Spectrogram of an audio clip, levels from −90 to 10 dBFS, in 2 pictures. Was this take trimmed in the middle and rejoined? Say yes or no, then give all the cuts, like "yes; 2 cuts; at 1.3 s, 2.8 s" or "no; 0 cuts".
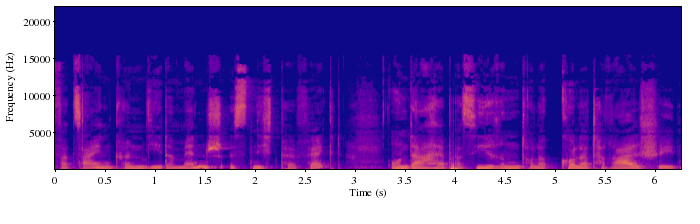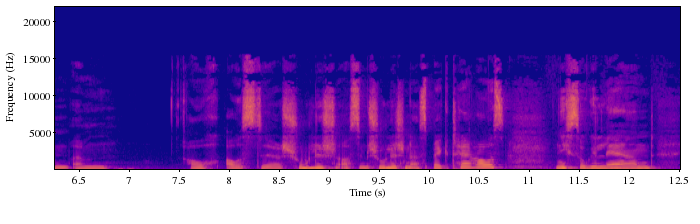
yes; 2 cuts; at 0.9 s, 6.4 s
